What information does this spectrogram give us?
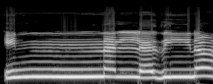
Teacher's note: इन्नल्लज़ीना हमजा के नीचे ज़ेर ज़ेर को बगैर खींचे बगैर चटका दिए मुतवस्सित और मारूफ तरीके से पढ़ते हैं, लेकिन आगे नून मुशद्दद हर दो मरतबा पढ़ा जाता है।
